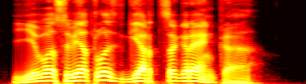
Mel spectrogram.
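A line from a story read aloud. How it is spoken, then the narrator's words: Loud old man. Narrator (Russian): какой-то старичок громким голосом произнес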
